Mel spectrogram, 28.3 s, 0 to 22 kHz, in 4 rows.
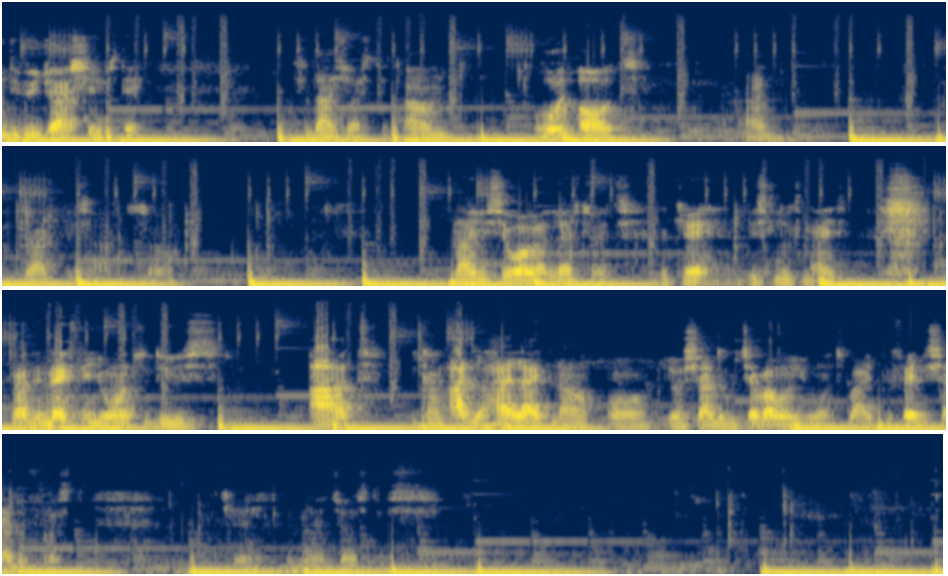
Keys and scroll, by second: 7.7 space, 9.5 space, 11.7 space, 21.7 space, 27.5 space.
